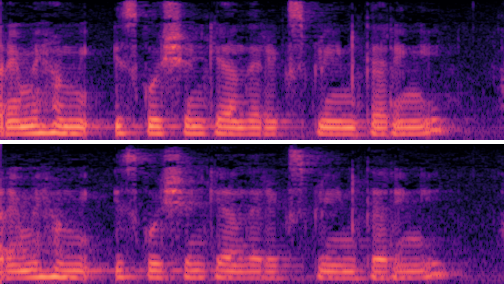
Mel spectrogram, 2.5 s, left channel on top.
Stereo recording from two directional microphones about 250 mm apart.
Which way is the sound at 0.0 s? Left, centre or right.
Left.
